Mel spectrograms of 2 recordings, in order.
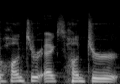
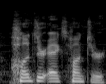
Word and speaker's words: Hunter x Hunter: actually only know that the X in Hunter x Hunter is not to be pronounced and if you pronounce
